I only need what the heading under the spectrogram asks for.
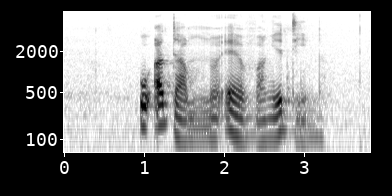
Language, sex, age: Xhosa, male, 21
